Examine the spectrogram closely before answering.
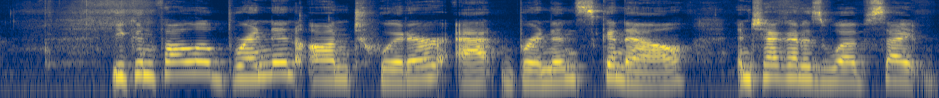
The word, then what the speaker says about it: Scannell: right in school sorry Scannell no yeah it's like the in Ireland they pronounced it scan all which is so disgusting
